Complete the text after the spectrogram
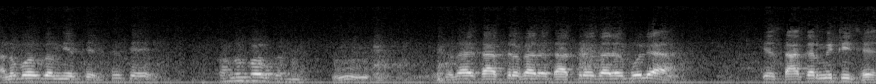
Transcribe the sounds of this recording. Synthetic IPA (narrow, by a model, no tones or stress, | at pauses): ənubʱəwɡəmijət͡ʃʰekuse | ənubʱəʋɡəmj | ɦũ | səd̪aisast̪ɾəkaɾesast̪ɾəkaɾəbolja | kesakəɾmiʈʰit͡ʃʰe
